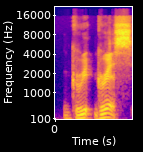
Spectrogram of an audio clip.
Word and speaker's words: Gris: Gris is pronounced like gristle.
